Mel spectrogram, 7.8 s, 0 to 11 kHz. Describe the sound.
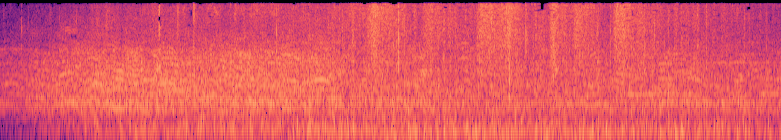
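A loud, continuous thunder of galloping hooves from a pack of racing horses in a recording of the 1995 Grand National, rapid drumming beats pounding steadily throughout, with a crowd's roar and indistinct voices mixed in the background.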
